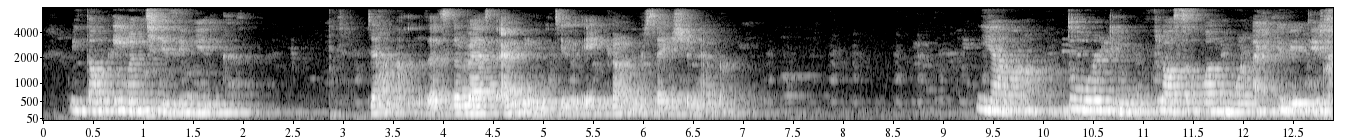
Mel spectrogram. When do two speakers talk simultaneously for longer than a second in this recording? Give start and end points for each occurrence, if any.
none

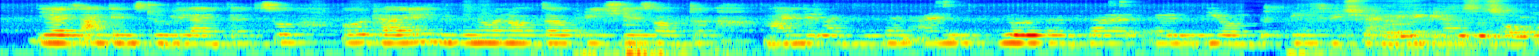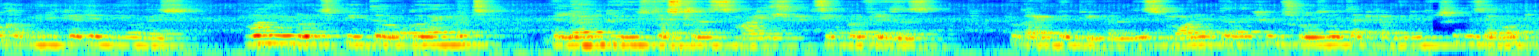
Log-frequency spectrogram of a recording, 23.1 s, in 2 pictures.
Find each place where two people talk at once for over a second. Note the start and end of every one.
10.0-11.3

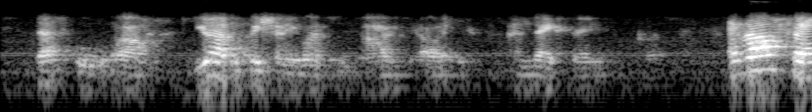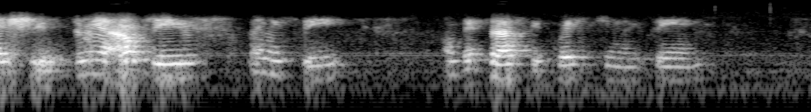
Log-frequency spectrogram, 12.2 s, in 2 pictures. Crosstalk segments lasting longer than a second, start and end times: 5.8-7.5

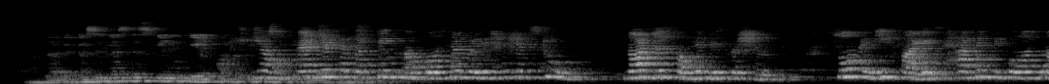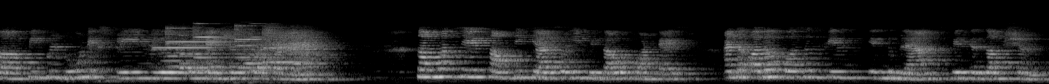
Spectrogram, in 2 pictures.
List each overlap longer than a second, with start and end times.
2.5-3.8

